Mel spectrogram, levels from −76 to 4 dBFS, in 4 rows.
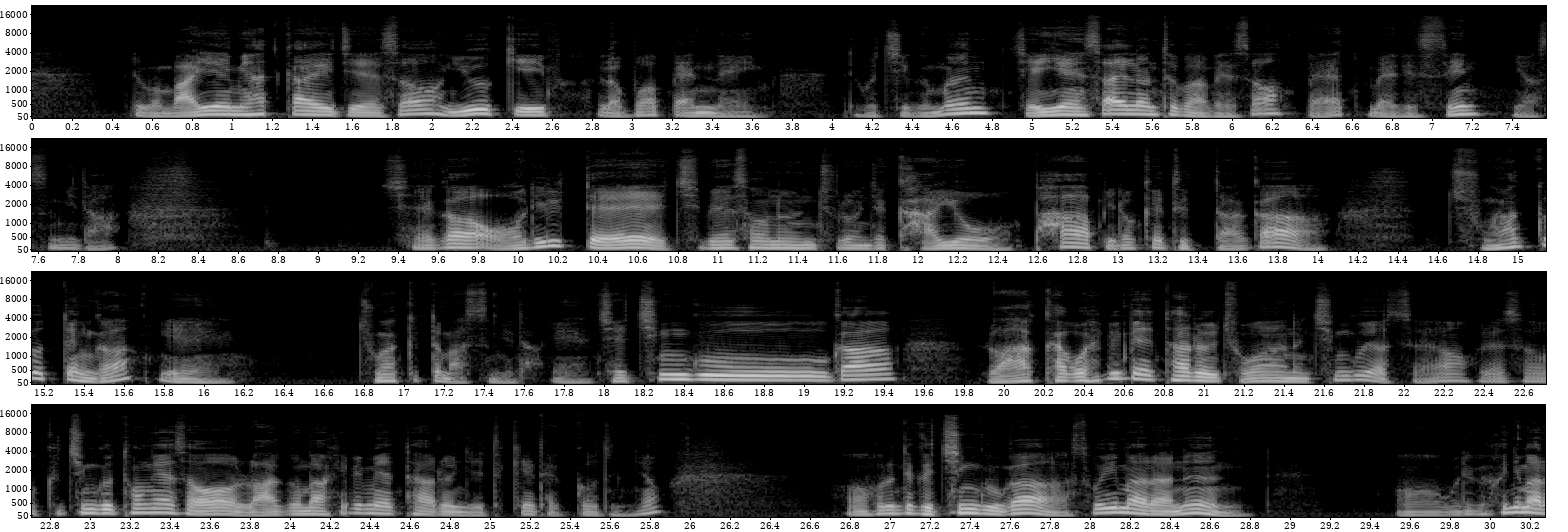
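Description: No technical faults are audible.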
